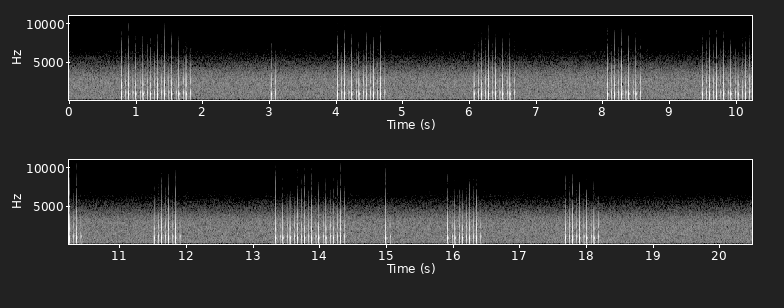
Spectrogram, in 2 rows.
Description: Pulse dialling, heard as clicks on a phone line, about 9 pulses a second. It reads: 0 1 7 6 5 9 4 0 1 5 5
